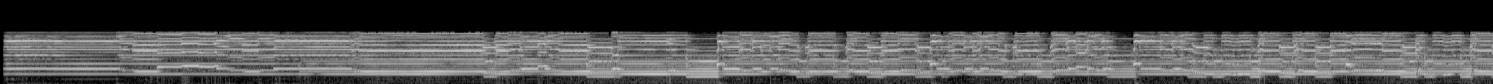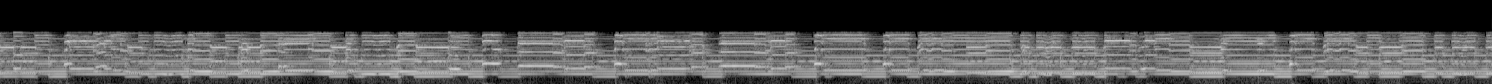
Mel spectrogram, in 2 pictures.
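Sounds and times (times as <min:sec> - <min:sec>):
bagpipes playing in Pohronsky Inovec: 0:00.1 - 0:29.8.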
